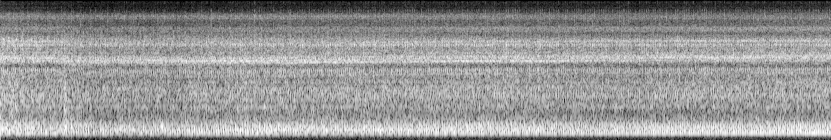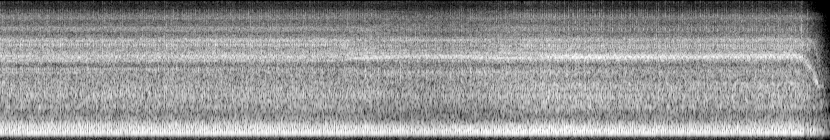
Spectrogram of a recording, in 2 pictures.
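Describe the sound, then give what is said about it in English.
A food processor whirs steadily as it mixes pastry dough so that it forms into a ball, a loud, continuous motor drone with a bright whine, running unbroken for about sixteen seconds before cutting off abruptly. “So I've got everything has gone into the food processor. I'm just going to buzz it up and it'll form into a ball.”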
